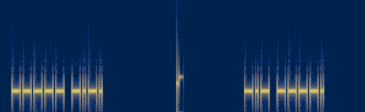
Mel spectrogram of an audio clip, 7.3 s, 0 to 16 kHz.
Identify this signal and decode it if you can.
Morse code, heard as a keyed tone, about 22 wpm, 700 Hz. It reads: 0 C K 9
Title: Single-Letter Single-Number 22wpm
